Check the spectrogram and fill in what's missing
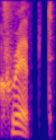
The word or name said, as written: crypt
